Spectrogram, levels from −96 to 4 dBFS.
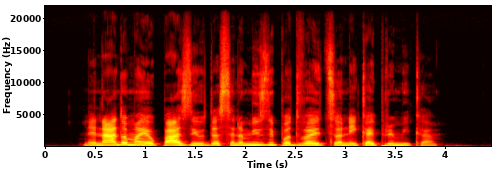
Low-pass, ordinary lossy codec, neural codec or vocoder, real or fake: none; none; none; real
